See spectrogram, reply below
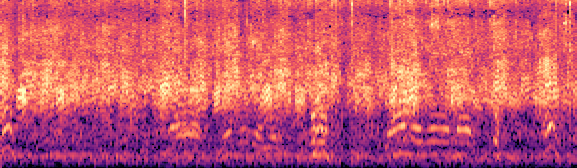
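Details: Farm ducks in a field, running into water and hopping back ashore while calling loudly. Many short nasal quacks overlap in quick succession above a thick, hissing din from the flock.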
